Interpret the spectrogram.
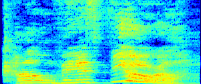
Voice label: Attack Heavy, Soldier Female, Battle; Dialog; Barks; Sinecure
